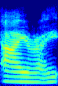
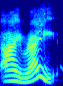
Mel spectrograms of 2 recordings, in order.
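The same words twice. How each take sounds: First: It sounds sarcastic and dismissive. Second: It sounds sincere and agreeable. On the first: The speaker thinks it will never happen. "it's like there's no way this is happening" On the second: The speaker agrees. "that's positive"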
